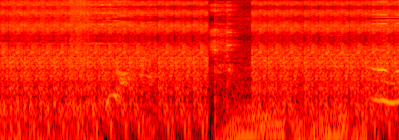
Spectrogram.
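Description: Steady rapid machine-gun fire in the arcade shooter Operation Wolf, a continuous rattling stream with a brief dropout in the middle, dense and fairly loud throughout.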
